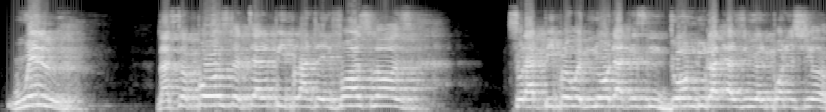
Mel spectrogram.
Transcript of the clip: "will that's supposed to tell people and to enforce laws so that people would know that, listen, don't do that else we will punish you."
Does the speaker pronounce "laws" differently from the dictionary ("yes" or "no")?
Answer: no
